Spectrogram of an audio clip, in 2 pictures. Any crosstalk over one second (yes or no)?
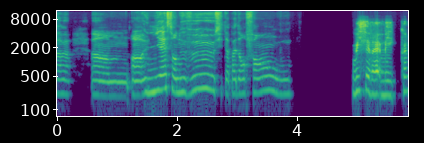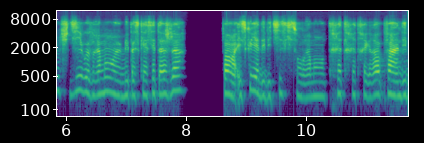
no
